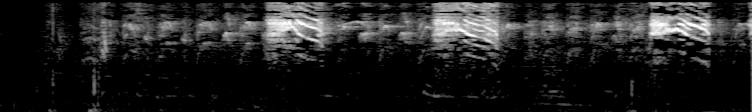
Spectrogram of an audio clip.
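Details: Sogon call used as a lure to draw in birds: three short bursts of very high, thin, buzzy twittering notes, each about a quarter second long, separated by brief quiet gaps.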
